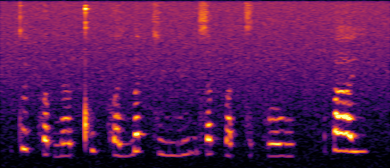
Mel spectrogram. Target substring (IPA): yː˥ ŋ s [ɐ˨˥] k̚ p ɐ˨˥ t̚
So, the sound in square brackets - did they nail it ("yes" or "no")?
no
